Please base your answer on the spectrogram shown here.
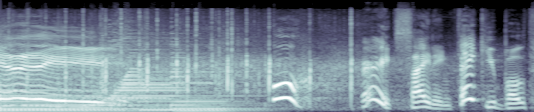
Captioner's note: applause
